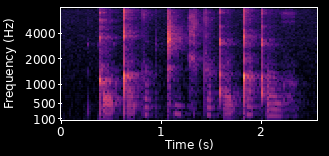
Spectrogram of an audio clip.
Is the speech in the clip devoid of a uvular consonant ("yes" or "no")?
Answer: no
